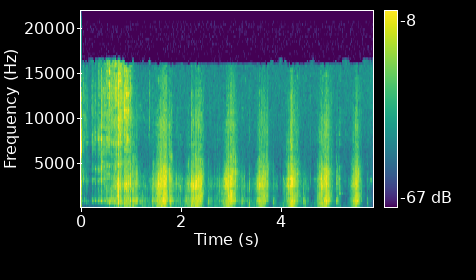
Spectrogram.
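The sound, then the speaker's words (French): Close-up ASMR-style crunchy chewing in a steady rhythm, with about eight crisp bites and crackly mouth sounds over several seconds, recorded intimately with no talking. “il s'agit d'un chuchotement, d'un crépitement, d'un bruit de mastication ou d'un mouvement délicat des mains”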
